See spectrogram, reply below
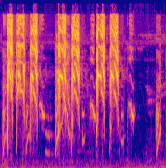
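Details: Parrot letting out a quick series of piercing, harmonic squeaks in pairs and triplets, with a few softer, lower chirps between them and then a short pause.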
